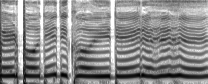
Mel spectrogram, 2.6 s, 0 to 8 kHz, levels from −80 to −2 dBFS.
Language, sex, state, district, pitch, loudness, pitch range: Hindi, male, Himachal Pradesh, Shimla, 300 Hz, -9 LUFS, 290-315 Hz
